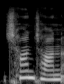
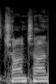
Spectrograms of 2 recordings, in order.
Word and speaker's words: Chan Chan: 25 people found at chanchan archaeological site and it's chanchan not chanchan I okay so I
